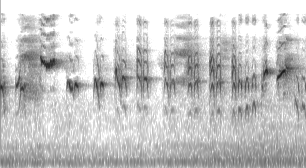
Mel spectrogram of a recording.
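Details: Wambie mini singing hard, used for training competition birds. Dense, fast sequence of high chattering and whistled notes with short sweeping accents, over a faint low hum.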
